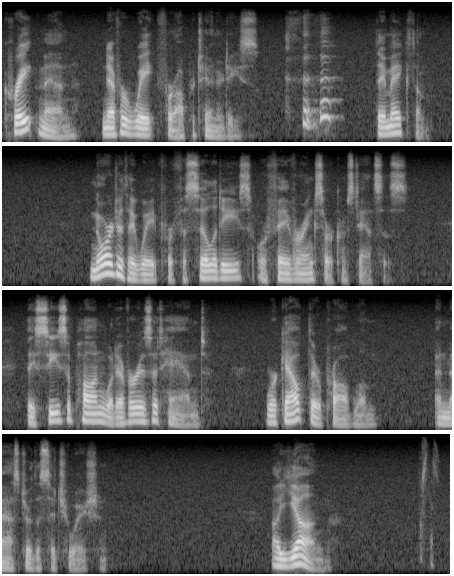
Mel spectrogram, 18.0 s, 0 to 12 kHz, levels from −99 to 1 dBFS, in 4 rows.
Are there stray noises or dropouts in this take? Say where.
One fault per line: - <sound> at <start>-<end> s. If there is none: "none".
- laugh at 2.8-3.4 s
- chirp at 17.7-17.9 s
